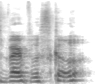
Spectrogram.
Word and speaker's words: Barbusco: And what is your team name, just so that I have the pronunciation correct? Barbusco. Yeah, it's Barbusco.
